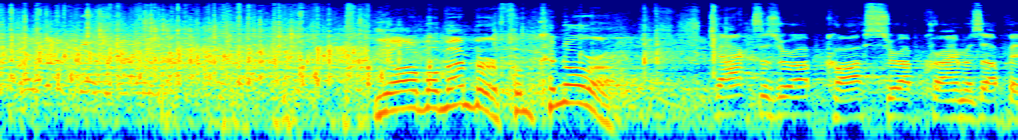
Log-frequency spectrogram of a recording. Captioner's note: some Applause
